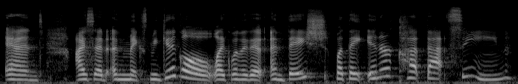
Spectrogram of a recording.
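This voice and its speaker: A woman's voice: a little high, animated, normal speed, a bit bright. A middle-aged woman co-hosting a podcast, chatting casually and animatedly in long run-on stretches, laughing often. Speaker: podcast co-host. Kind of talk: casual chat recapping a reality show.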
